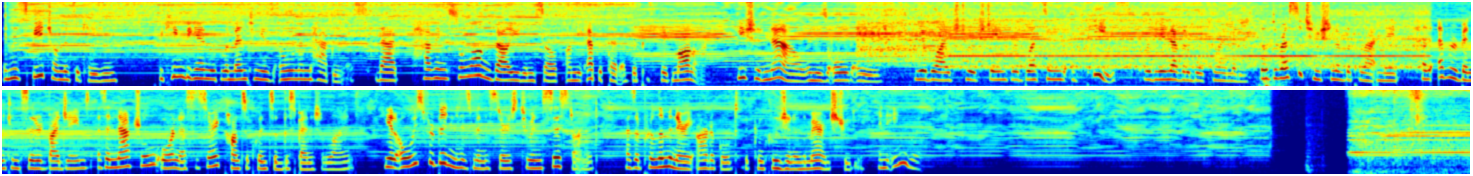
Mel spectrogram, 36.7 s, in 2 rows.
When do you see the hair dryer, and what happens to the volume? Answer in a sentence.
The hair dryer can be heard from 10.7 to 17.9 s, at a steady volume.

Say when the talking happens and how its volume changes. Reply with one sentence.
The talking can be heard from 0.0 to 29.9 s, at a steady volume.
